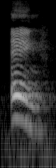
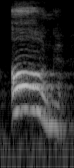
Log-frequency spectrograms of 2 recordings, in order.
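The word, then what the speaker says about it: Aang: anime and the original the writer ERS it's Ang the writers chose Ang and Saka that's how it was pronounced I'm not I don't care if that's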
